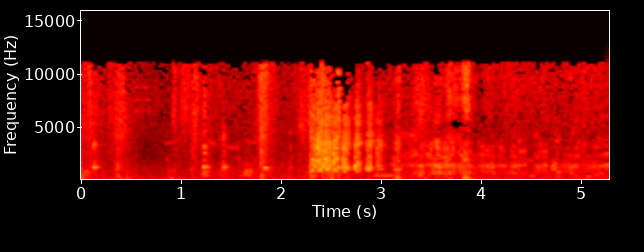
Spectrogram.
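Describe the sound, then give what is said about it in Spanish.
Rooster clucking in a historical Viking-era war drama, a few short throaty clucks over a busy, noisy background. “Le da un gallo y se aleja.”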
